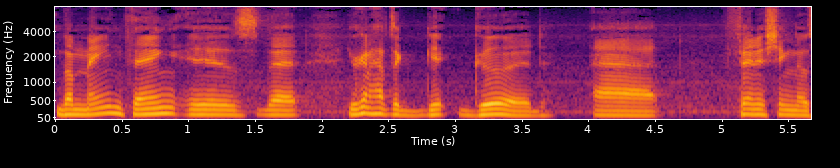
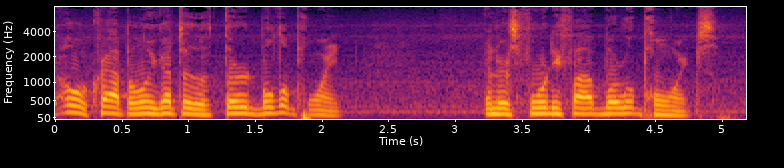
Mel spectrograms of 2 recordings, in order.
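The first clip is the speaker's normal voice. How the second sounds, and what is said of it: Imitates a student's voice. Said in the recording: “That's how I talk. That's my impression of students.”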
